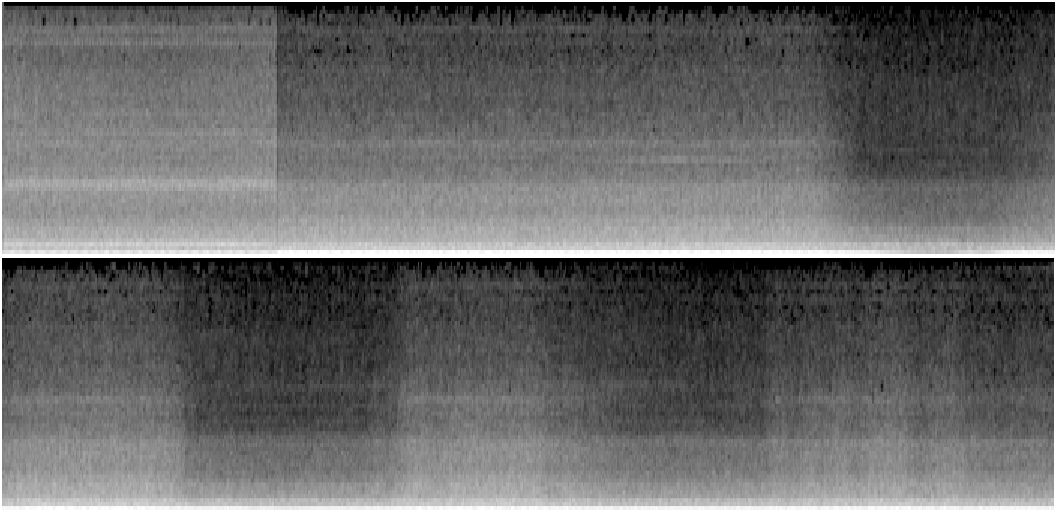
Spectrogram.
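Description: A truck engine hums low and steady, dropping briefly for a moment.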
